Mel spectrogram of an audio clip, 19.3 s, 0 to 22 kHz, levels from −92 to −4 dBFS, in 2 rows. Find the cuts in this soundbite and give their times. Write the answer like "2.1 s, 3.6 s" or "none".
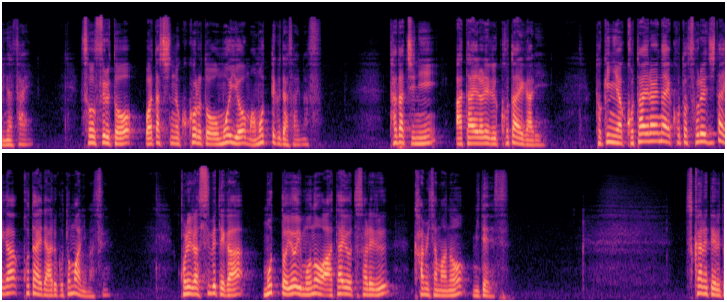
7.8 s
